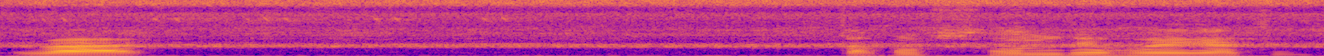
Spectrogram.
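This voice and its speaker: A man acts out a village ghost storyteller with a slightly high voice. He builds suspense in pauses and keeps checking that his listeners follow, as in an amateur drama. The outdoor night recording has insect noise behind it. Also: fairly even intonation. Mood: inviting, suspenseful. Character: elder male friend telling a village ghost story, secretly a ghost. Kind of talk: acted conversational ghost storytelling.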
